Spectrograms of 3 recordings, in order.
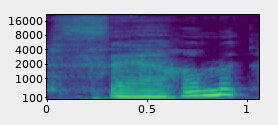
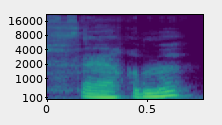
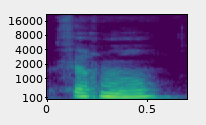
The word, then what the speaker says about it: ferment: So les vaches ferment, that's the verb fermer, which is an ER verb. That's ENT ending, which you don't actually pronounce. It's just ferme. It's not ferme, fermant.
